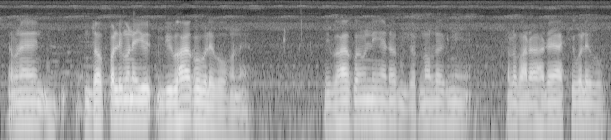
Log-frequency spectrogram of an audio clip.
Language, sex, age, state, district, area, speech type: Assamese, male, 45-60, Assam, Golaghat, rural, spontaneous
